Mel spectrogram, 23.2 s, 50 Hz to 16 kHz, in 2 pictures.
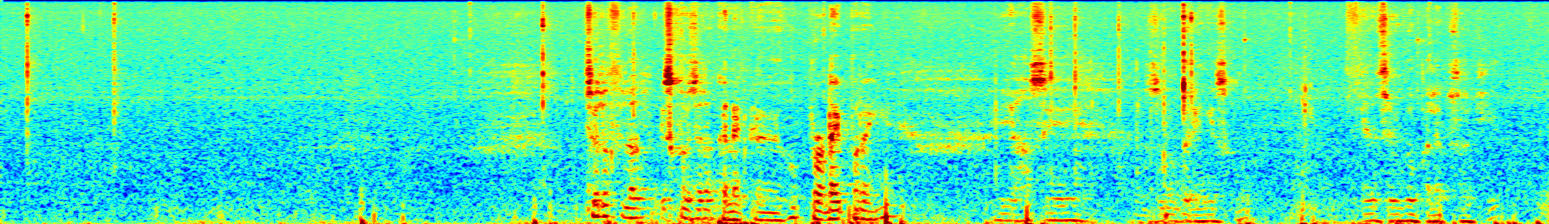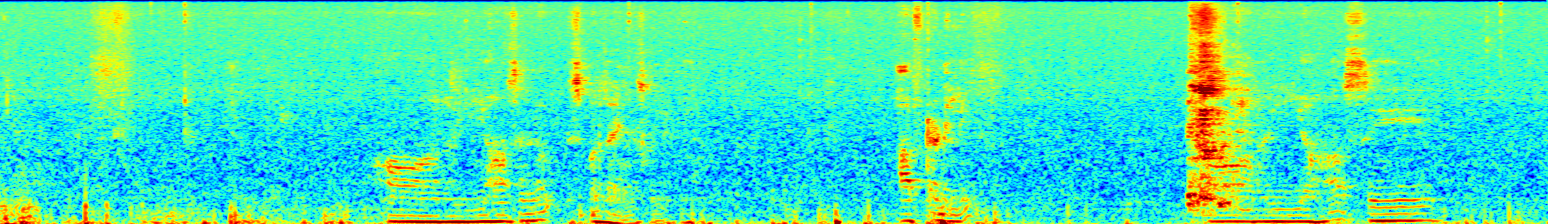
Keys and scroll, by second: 4.3 ctrl+-.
